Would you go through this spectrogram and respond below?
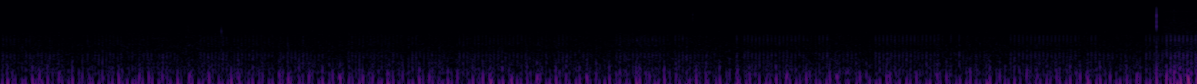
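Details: Purring kitten on a couch, a continuous low throbbing rumble at an even pace, softer mid-range hum behind it and a brief sharp click near the end.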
